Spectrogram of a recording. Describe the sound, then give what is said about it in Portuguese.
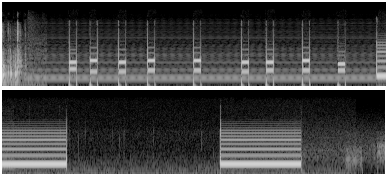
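Telephone voicemail tones: a quick run of short dialing beeps, followed by two long steady tones separated by a pause of silence. “Aguenta aí que a gente começa depois da caixa postal.”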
